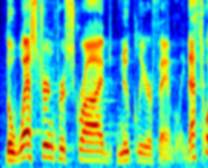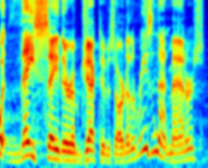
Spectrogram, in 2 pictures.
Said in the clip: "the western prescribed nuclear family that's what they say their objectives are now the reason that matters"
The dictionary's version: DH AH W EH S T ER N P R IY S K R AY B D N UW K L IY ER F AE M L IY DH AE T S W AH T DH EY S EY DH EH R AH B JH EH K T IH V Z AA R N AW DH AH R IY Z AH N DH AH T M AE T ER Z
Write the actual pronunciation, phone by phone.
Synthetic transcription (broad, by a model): DH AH W EH S T ER N P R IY S K R AY B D N UW K L IY ER F AE M L IY DH AE T S W AH T DH EY S EY DH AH R AH B JH EH K T IH V Z AA R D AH DH AH R IY Z AH N DH AH T M AE T ER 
